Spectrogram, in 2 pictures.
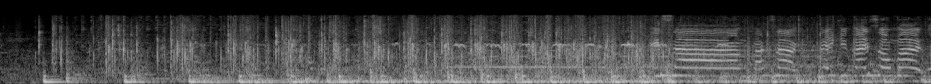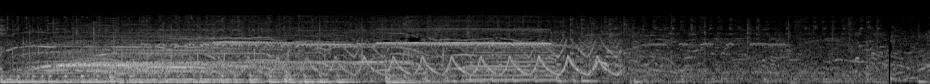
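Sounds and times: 
crowd performing a rhythmic unity clap: 0:00.3 - 0:17.1
cheers and whoops: 0:04.3 - 0:06.6, 0:09.2 - 0:16.2.

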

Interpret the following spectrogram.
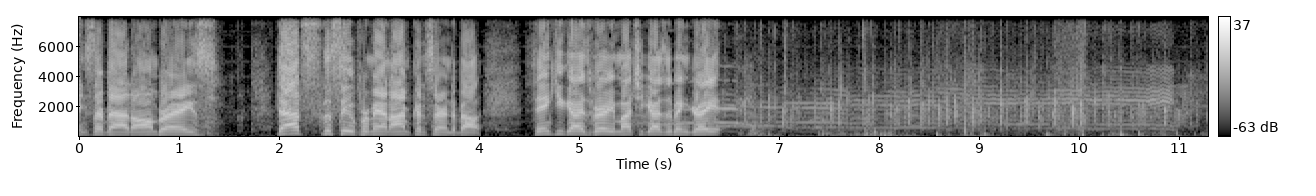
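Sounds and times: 
speech: 0:00.0 - 0:01.4, 0:02.0 - 0:06.9
audience applause after comedy set: 0:06.3 - 0:11.2.

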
